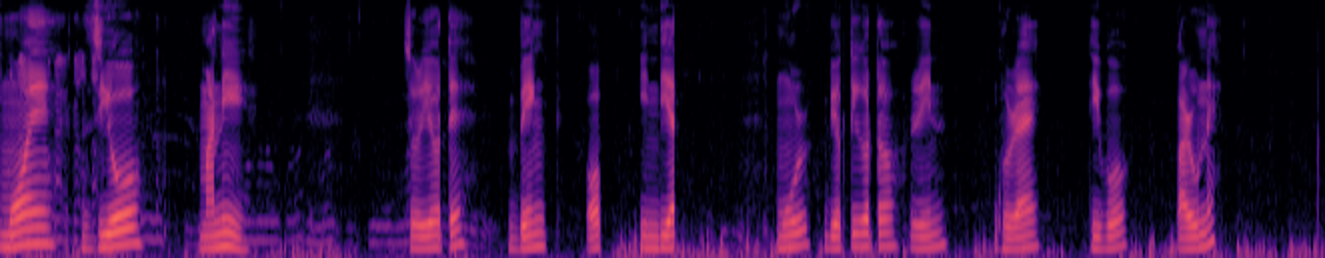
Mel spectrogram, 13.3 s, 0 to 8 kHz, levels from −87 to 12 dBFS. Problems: background conversations at intervals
